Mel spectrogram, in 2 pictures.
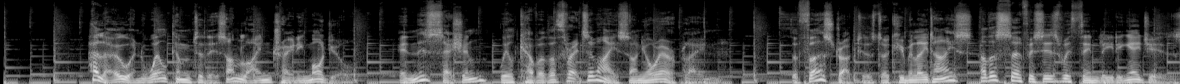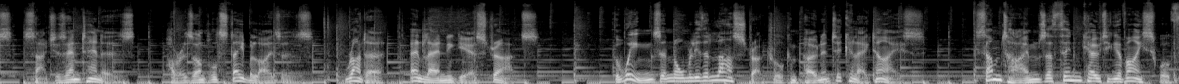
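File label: e-learning narrative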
